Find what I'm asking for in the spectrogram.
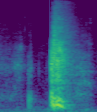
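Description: A single loud sneeze: a brief intake of breath, then a sharp explosive burst that trails off quickly into quiet.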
